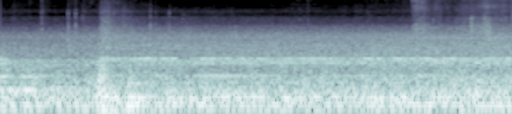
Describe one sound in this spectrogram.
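The road noise grows into a hollow roar inside a tunnel.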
